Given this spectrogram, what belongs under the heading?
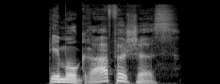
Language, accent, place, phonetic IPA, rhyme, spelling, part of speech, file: German, Germany, Berlin, [demoˈɡʁaːfɪʃəs], -aːfɪʃəs, demographisches, adjective, De-demographisches.ogg
- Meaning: strong/mixed nominative/accusative neuter singular of demographisch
